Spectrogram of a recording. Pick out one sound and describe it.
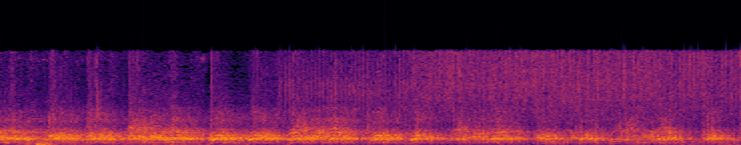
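A large crowd shouts and chants loudly outdoors.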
